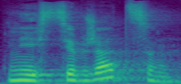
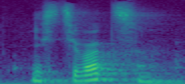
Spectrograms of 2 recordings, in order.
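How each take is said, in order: First: The helper verb is shortened, dropping a syllable. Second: The words are squeezed together into one short word. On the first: This is how people say it in everyday speech. "в разговорной речи сами же казахи говорят" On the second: This is an even more casual, conversational way. "еще более разговорная речь"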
